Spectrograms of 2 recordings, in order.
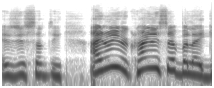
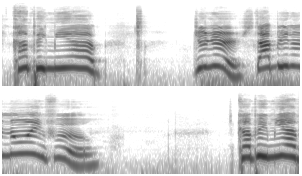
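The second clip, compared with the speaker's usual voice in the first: play-acted, high-pitched crying and yelling at once; 6 semitones higher than usual. Retelling a phone call where the speaker's mom demands a pickup: imitating mom crying and yelling. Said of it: "my mom crying, yelling".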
